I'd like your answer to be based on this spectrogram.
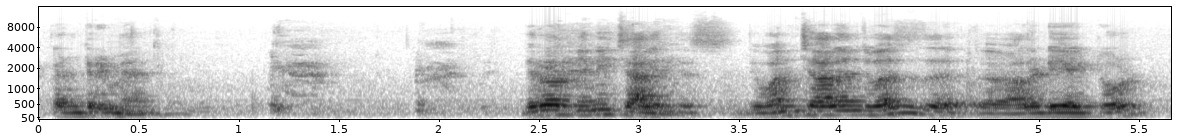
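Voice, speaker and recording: A man with an Indian accent giving a formal ceremonial speech as a senior executive, speaking deliberately in short, halting phrases. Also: mid-range voice, a little mellow. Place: corporate hall. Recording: echoey hall, distant mic, faint noise.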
